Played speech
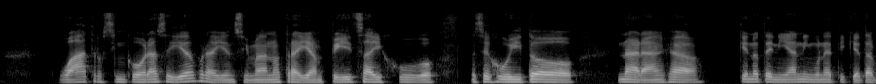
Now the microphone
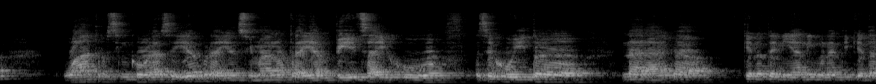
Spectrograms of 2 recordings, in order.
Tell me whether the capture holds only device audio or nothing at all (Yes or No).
Yes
